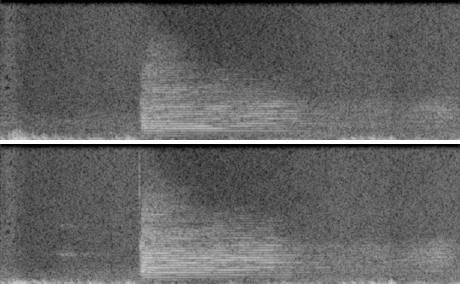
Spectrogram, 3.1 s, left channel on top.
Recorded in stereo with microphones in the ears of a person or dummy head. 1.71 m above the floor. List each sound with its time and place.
0.9 s a buzzer: 25° right (ahead or behind), 1.4 m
